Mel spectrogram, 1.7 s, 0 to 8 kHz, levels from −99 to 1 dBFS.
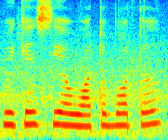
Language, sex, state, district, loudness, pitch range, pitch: English, female, Assam, Kamrup Metropolitan, -14 LUFS, 215-230 Hz, 225 Hz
